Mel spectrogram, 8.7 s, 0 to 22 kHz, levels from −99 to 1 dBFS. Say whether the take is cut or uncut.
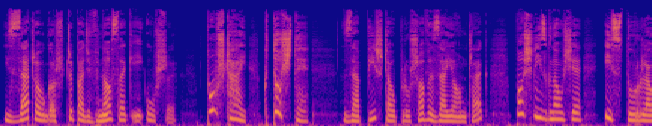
uncut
